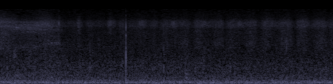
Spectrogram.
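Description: Faint, repeated rubbing strokes as a struggling newborn puppy is rubbed to get it breathing, with one small click about a second and a half in. A low steady hum runs underneath.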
